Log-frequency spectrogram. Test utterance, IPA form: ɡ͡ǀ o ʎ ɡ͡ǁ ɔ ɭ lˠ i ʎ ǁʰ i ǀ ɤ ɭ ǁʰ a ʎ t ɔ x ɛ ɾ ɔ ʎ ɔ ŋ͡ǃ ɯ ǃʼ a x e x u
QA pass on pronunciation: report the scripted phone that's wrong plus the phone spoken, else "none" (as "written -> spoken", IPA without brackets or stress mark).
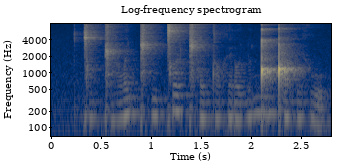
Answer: none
